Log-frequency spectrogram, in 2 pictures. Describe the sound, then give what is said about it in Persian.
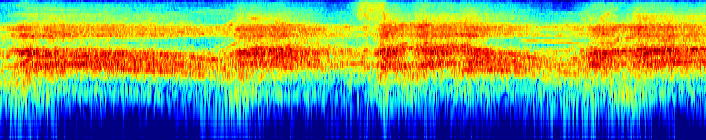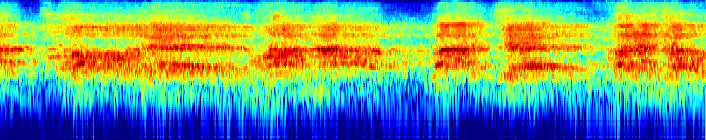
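A large, mostly young crowd chants a loud salawat prayer in unison, their many voices merging into sustained, rhythmic phrases that rise and fall steadily throughout. “به محمد و آلش، یه صلوات بلند با وعجل فرجام”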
